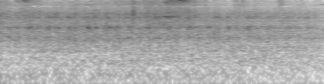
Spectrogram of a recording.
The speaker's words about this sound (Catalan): sembla que ve amb aquest camió que s'acosta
